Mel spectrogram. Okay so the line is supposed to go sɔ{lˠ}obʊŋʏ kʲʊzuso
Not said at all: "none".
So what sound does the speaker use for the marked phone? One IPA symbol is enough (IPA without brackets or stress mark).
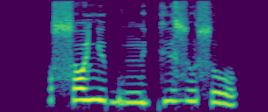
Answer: lʲ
